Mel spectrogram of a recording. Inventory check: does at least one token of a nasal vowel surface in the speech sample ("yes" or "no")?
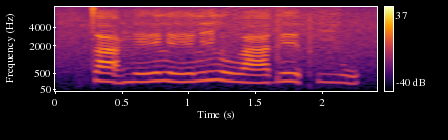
no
